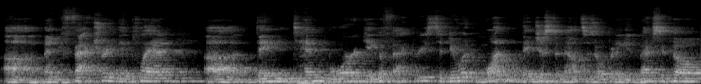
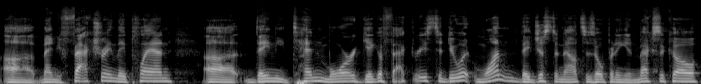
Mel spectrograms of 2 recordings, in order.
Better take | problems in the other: second | off-mic speech; far // room echo; noticeable; dies away in 0.8 s

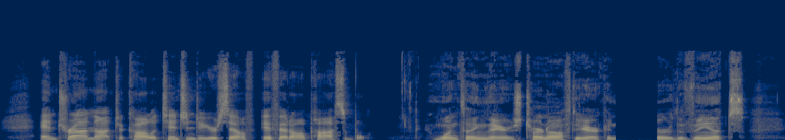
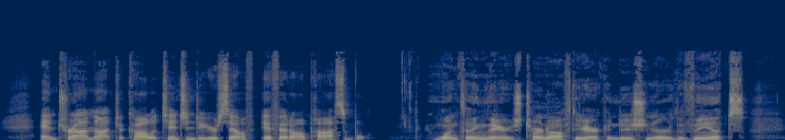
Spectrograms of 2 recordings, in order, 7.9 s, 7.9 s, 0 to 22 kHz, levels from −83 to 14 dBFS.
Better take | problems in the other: second | audio cutting out; at 6 s

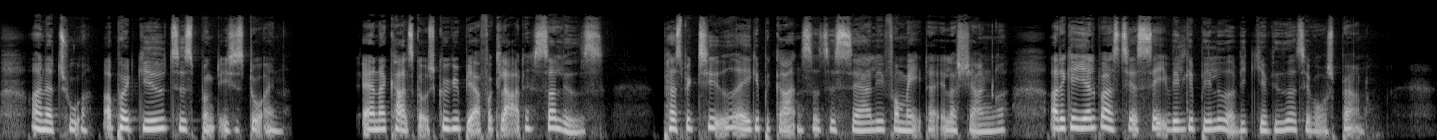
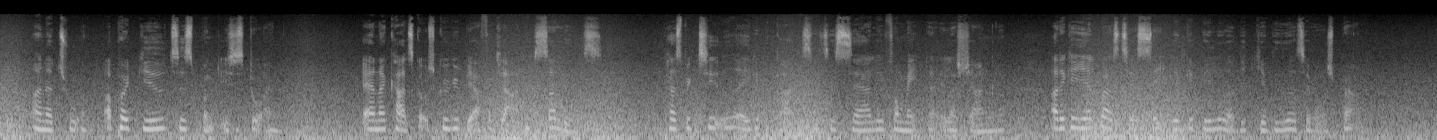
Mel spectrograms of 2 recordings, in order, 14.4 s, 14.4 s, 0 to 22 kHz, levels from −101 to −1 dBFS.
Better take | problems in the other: first | wind noise on the microphone; heavy; 4 dB below the speech

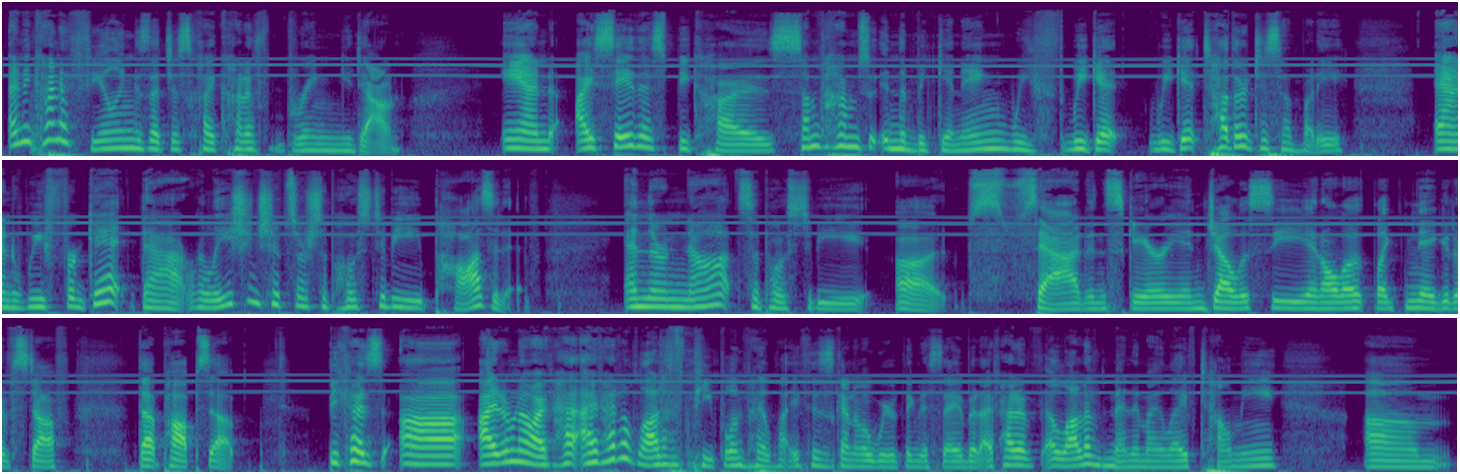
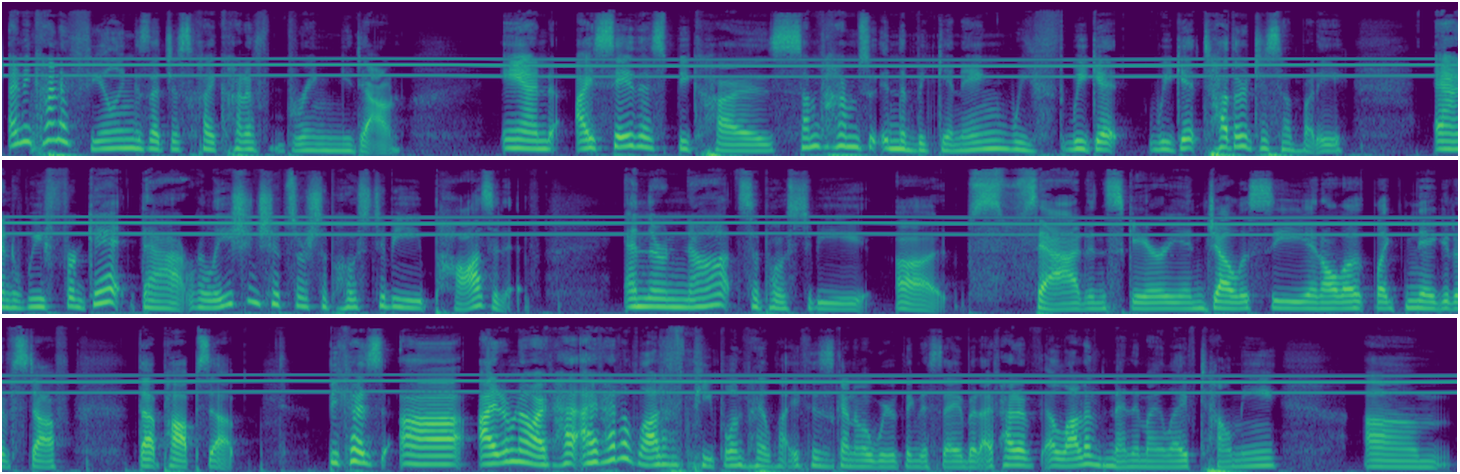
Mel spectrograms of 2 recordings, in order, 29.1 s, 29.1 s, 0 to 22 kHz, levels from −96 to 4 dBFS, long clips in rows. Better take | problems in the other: first | high-pitched whine; loud; throughout; 4 kHz, 10 dB below the speech; faint in the first

